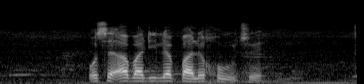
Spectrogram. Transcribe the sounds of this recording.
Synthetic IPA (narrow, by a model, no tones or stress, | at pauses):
ʊsɪabadilepʼalɪk͡xʰuːt͡sʰwɛ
